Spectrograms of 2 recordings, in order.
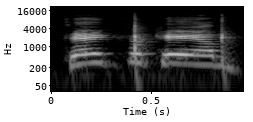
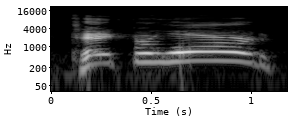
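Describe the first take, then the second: First: Said in the usual way. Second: Higher, slow drawn-out chant; mock chant. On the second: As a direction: chant it like a fan rally cry. Chanting for a draft pick.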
